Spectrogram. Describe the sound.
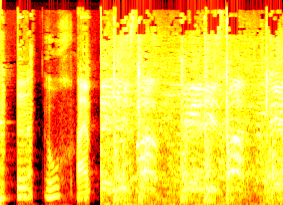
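Three short, loud shouts ring out, then a packed crowd in Willis Pub in Bad Nauheim, Hessen, takes over on the FFH pub tour: dense, overlapping chatter and raised voices forming a steady, lively roar.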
